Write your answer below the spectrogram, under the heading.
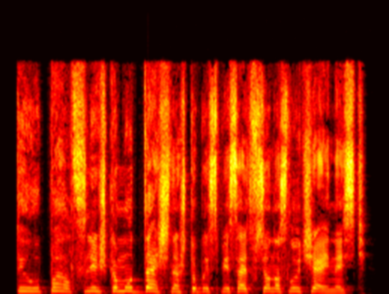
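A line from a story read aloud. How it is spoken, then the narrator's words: Shouting while running. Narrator (Russian): крикнула Маки на бегу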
